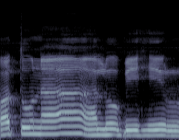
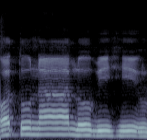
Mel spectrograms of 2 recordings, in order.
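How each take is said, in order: No difference in how they are said.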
